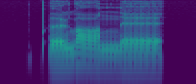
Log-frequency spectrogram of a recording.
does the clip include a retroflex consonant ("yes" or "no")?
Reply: yes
